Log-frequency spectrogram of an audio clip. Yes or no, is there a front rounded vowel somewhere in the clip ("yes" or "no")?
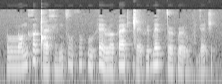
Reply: yes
